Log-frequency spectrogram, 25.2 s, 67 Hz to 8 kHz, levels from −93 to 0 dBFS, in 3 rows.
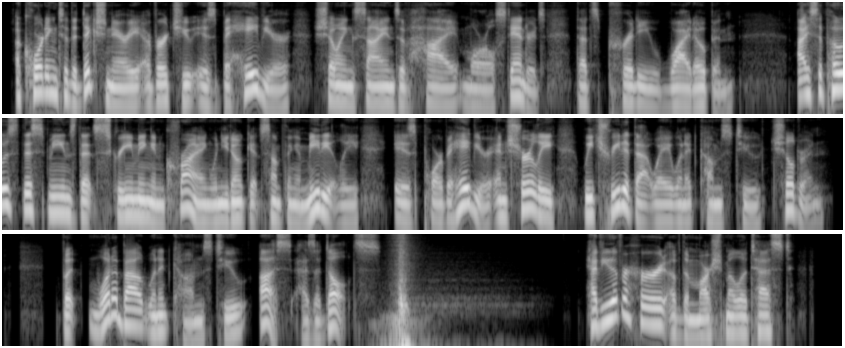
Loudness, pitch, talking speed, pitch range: -21 LUFS, 120 Hz, 155 wpm, 105-160 Hz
